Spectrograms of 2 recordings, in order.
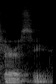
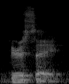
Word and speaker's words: heresy: donnie pearson i thought the word harris heresy has three syllables pronounced heresy it does i probably read it wrong so i have dyslexia i probably said mine instead of hair hearsay but it's heresy yes you're right jonathan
